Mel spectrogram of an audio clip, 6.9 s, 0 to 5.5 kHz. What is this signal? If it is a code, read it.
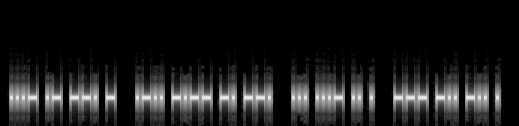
Morse code, heard as a keyed tone, about 30 wpm, 600 Hz. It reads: VAGT LYNG SVIE ODDE
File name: Korte ord DK 30wpm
